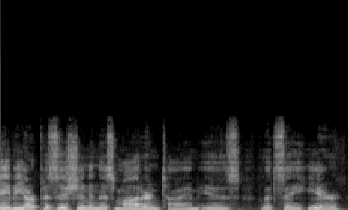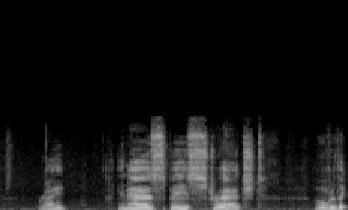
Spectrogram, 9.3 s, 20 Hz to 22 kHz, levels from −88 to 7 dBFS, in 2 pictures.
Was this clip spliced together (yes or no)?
yes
